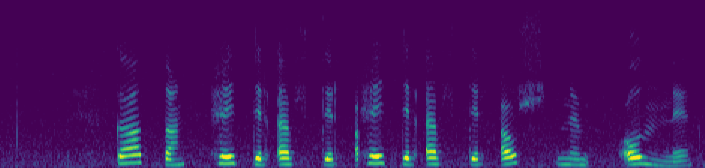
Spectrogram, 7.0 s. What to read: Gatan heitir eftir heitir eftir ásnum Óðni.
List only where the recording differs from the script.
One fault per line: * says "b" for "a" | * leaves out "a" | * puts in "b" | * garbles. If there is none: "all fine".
all fine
